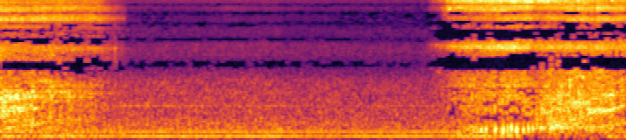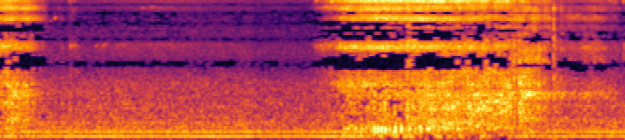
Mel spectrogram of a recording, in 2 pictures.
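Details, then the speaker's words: Male who snores loudly and sleeps with his eyes open: slow, noisy breathing roughly every four seconds during sleep, with low room hum; snoring. "Like, first of all, he snores loud as shit, and he sleeps with his eyes open."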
